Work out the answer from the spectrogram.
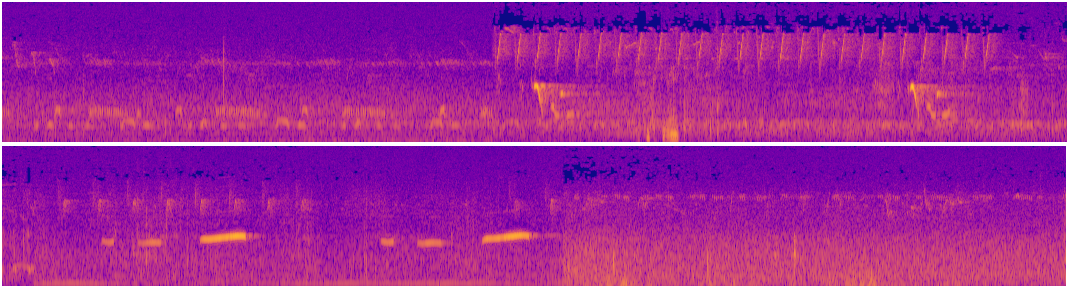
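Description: Wild birds calling in stretches that change abruptly every few seconds. Soft repeated calls come first, then a fast pulsing chirr with two loud falling whistles, then whistled notes, two of them loud and rising. The last part is a steady high tone over a hiss.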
